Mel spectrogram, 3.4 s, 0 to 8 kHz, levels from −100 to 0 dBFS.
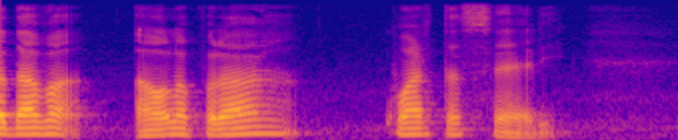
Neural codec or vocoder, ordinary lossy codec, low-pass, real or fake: none; none; 7.2 kHz; real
